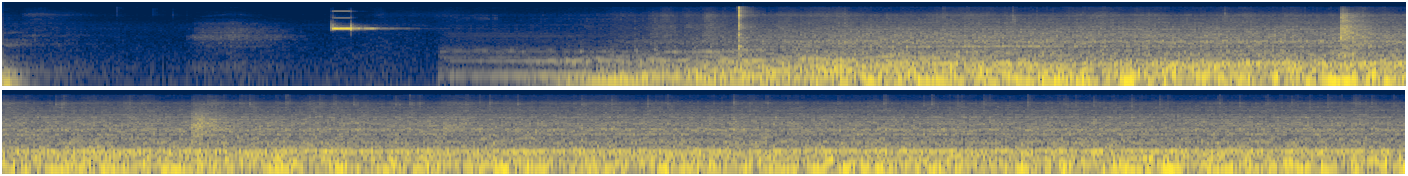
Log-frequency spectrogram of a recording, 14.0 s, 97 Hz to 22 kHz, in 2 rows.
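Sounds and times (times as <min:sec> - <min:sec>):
air fryer beep: 0:01.6 - 0:02.1
air fryer fan whirring: 0:02.2 - 0:14.0.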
